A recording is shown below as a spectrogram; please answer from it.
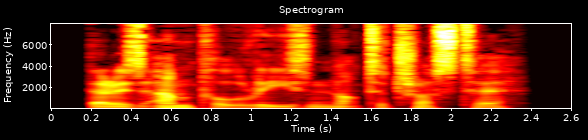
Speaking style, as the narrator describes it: he said coldly

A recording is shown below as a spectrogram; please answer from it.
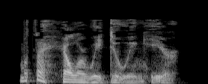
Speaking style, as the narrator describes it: He hissed

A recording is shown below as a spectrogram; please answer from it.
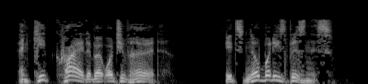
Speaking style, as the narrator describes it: the innkeeper said sharply

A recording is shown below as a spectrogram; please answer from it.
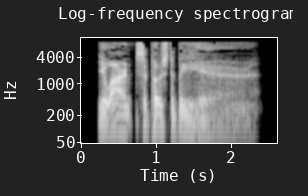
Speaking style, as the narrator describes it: Dark Courage rumbled

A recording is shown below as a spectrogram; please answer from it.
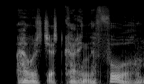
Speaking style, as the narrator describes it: Matt muttered

